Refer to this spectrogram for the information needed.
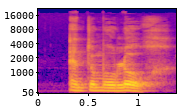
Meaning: entomologist
- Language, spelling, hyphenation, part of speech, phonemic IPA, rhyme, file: Dutch, entomoloog, en‧to‧mo‧loog, noun, /ˌɛn.toː.moːˈloːx/, -oːx, Nl-entomoloog.ogg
